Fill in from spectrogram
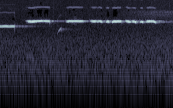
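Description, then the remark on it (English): A white-throated sparrow sings clear, pure whistled notes in Acadia: a steady tone stepping up to a higher held pitch, then breaking into a quick series of repeated notes over a soft background hiss. “And the white-throated sparrow.”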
